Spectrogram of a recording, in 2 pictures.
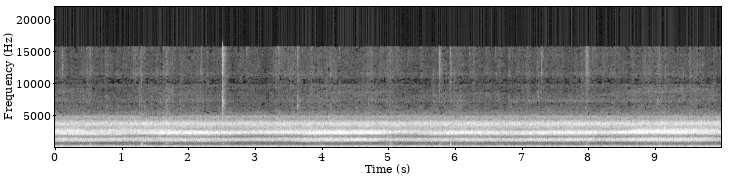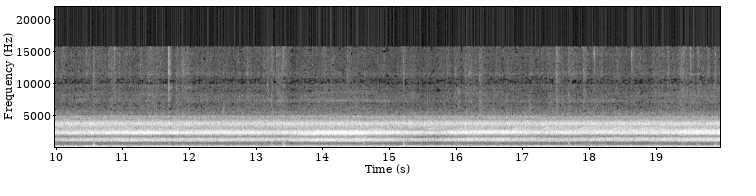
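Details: Thousands of frogs calling together during rain. Continuous overlapping trills in stacked pitch bands swell and ease slightly over time, with rapid pulsing and a steady low wash of falling rain beneath.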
